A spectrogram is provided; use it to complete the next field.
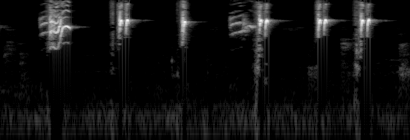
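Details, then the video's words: Trapping lure of a crimson sunbird: a scratchy, warbled high note followed by crisp doubled chips, roughly every three quarters of a second, very high-pitched and clean. "suara burung sepahraja ampuh"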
